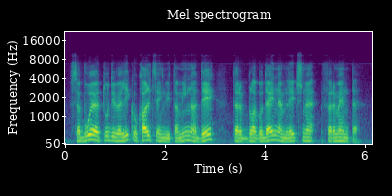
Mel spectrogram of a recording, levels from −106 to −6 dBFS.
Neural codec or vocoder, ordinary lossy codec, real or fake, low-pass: none; Opus, 32 kbps; real; 7.2 kHz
